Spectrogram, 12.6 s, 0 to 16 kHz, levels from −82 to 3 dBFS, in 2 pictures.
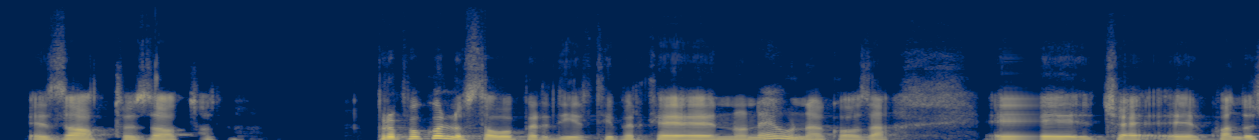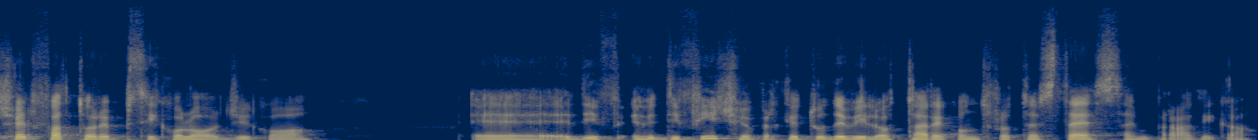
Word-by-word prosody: Esatto, 135 -1 +2
esatto. 130 -1 0 0.8
Proprio, 205 +2 +5
quello 265 0 +7
stavo 140 -1 +4
per 140 -2 -1
dirti, 130 +1 -3
perché 135 0 +4
non 140 +5 -2
è 215 - +2
una 140 - +1
cosa 130 -1 -1 0.4
ehm, 155 -2 +2
cioè, 145 0 +2
ehm, 140 -2 0
quando 150 +1 0
c'è 155 +7 -1
il 205 - +1
fattore 165 -6 0
psicologico, 125 -3 -5 0.7
eh, 130 -1 -3
è 140 - -3
dif 145 0 -5
è 155 +1 -3
difficile 150 +5 -3
perché 130 +4 -5
tu 170 - -5
devi 130 -4 +2
lottare 130 -1 -1
contro 130 -1 -7
te 130 0 -5
stessa 125 -1 -1
in 115 0 -10
pratica. - - -9
135 Hz, 160 wpm, -24 LUFS, 130-150 Hz, 0.8 s, quello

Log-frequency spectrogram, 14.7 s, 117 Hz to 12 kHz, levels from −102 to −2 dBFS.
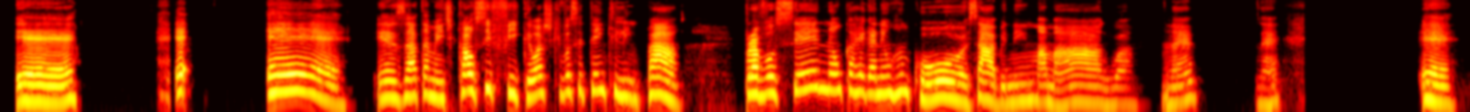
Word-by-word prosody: É. 185 +1 +4 1.0
Eh - - +2 0.8
É. 260 - +4 0.3
Exatamente, 215 +1 -2
calcifica. 275 -4 +2
Eu 220 - +2
acho 255 +1 -4
que - - -17
você 270 +2 -7
tem 285 +3 -6
que 275 0 -8
limpar 225 -1 +3 0.6
para 250 0 +7
você 280 +6 -3
não 290 -2 -3
carregar 270 -3 -4
nenhum 255 +1 -3
rancor, 210 -6 0
sabe, 170 0 +1
nenhuma 180 +1 -7
mágoa. 165 -1 -6 0.2
Né? 175 +5 -11 0.6
Né? 165 +2 -14 1.4
É. 175 -5 -1
215 Hz, 100 wpm, -26 LUFS, 180-260 Hz, 1.4 s, para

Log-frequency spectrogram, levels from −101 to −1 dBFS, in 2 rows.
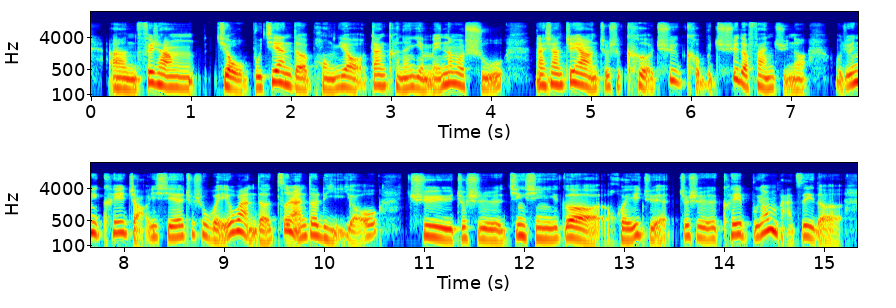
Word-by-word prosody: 呃， 155 -2 +1
非 220 - +3
常 165 -5 +2 0.2
久 150 -8 +3
不 160 - 0
见 210 +3 +4
的 155 -3 +2
朋 145 +1 -3
友， 165 -2 +1
但 180 -1 +1
可 175 - -5
能 150 +3 0
也 155 - 0
没 - - -2
那 210 +2 +3
么 200 - +2
熟。 - - -3 0.3
那 - - +1
像 195 0 +2
这 225 +1 +3
样， 180 -7 +4
就 - - -4
是 175 - -7
可 - - -2
去 260 -2 -3
可 215 - -7
不 - - -9
去 280 - -3
的 190 -6 +3
饭 165 -3 -2
局 150 - -9
呢， 140 0 -3 0.3
我 - - -6
觉 175 - -3
得 - - +3
你 230 -1 +5
可 230 +3 -3
以 235 - +3
找 225 - -3
一 180 - -3
些， 180 0 +1
就 210 +3 -9
是 210 - -4
委 185 - -1
婉 250 +1 +4
的、 - - -1
自 135 - -1
然 180 - +4
的 200 - +3
理 170 -6 -4
由 195 +3 -2 0.3
去 170 -6 +2
就 155 +3 -4
是 150 -4 -1
进 195 -1 0
行 160 -3 -1
一 155 - 0
个 165 -1 +3
回 150 +5 0
绝。 205 - -4
就 185 - -2
是 165 -4 -2
可 205 - -6
以 210 - +4
不 185 -3 -6
用 265 +4 +5
把 - - -10
自 185 - -4
己 180 - +2
的， - - -5
175 Hz, 275 characters per minute, -23 LUFS, 155-200 Hz, 0.3 s, 你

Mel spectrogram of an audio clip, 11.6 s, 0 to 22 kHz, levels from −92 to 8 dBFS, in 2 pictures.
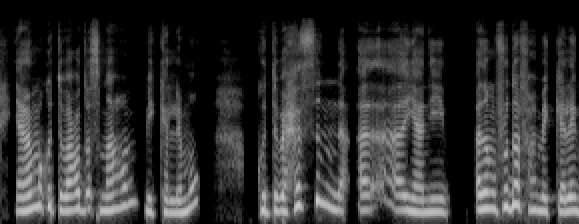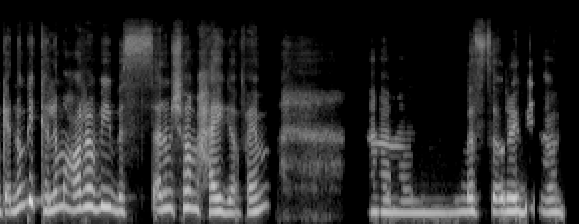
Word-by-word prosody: يعني 240 +1 +3
أنا 275 - +4
أمّا 330 - 0
كنت 325 -6 -1
باقعد 260 +2 +2
أسمعهم 285 +9 -2
بيتكلموا، 225 - -1 0.6
كنت 250 -2 0
باحس 330 - 0
إن 325 -11 0 0.6
آآ 260 - -1
يعني 230 -2 0 0.3
أنا 275 +2 +5
المفروض 310 +4 +2
أفهم 265 -8 0
الكلام 235 +1 0
كإنهم 245 +6 0
بيتكلموا 310 - +4
عربي 310 +3 +4
بس 245 -4 -5
أنا 270 +2 0
مش 290 - -2
فاهمة 300 -1 +2
حاجة 225 -3 +1
فاهم؟ 230 +10 -3 1.1
آمم، 210 0 -4
بس 235 0 -1
قريبين 235 +3 +3
أوي. 220 -2 -3
250 Hz, 150 wpm, -23 LUFS, 225-290 Hz, 1.1 s, أنا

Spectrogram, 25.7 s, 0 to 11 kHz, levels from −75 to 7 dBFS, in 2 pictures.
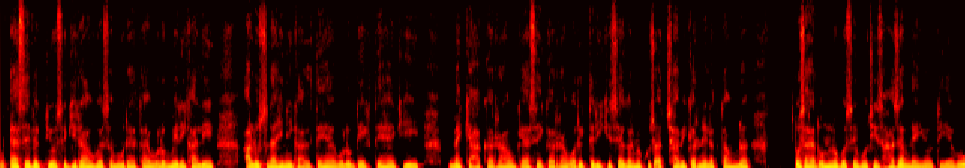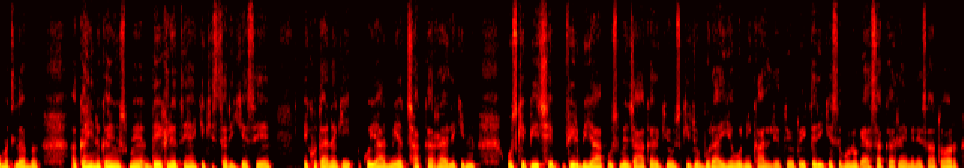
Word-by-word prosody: ऐसे 145 +5 +4
व्यक्तियों 165 0 +2
से 165 0 -4
घिरा 150 +1 +2
हुआ 150 0 +2
समूह 145 -1 -1
रहता 130 +3 -2
है 170 - +1
वो 175 +2 0
लोग 185 -1 +1
मेरी 170 +1 +3
खाली 165 +1 0 0.4
आलोचना 155 +3 +2
ही 165 -1 +3
निकालते 130 -6 -1
हैं। 130 0 +1
वो 135 +1 -1
लोग 150 0 0
देखते 135 +2 -2
हैं 140 0 +1
कि 150 0 +1 0.4
मैं 145 +1 +2
क्या 140 -1 -4
कर 135 -1 -2
रहा 130 -1 -2
हूँ? 135 +1 0
कैसे 135 +2 -2
कर 125 0 -3
रहा 130 +1 -3
हूँ? 145 - -1
और 165 - 0
एक 165 0 -2
तरीके 160 0 0
से - - -3
अगर 165 +2 +2
मैं 170 0 +1
कुछ 165 - -3
अच्छा 165 +7 -2
भी 180 0 +2
करने 140 -1 +2
लगता 135 0 -2
हूँ 130 +1 0
ना, 175 - +1 0.6
तो 180 - +6
शायद 180 +1 +1
उन 175 -1 +3
लोगों 175 +2 +3
से 185 - -3
वो 175 0 +1
चीज़ 180 -1 -3
हजम 135 +1 +3
नहीं 120 -2 0
होती 115 +3 -4
है। 125 - -1
वो 140 +5 0
मतलब 165 +1 +1 0.5
अ, 145 - +1
कहीं 165 +2 +6
न 175 - +6
कहीं 165 0 +5
उसमें 175 -2 +1
देख 155 +3 +5
लेते 150 -1 +3
हैं 150 0 +2
कि 160 - -4
किस - - -15
तरीके 135 -1 0
से 145 0 -1 0.5
एक 150 - +1
होता 155 +4 +1
है 185 - +2
ना 210 0 +2
कि 180 -3 -1 0.2
कोई 155 0 +4
आदमी 155 +1 +1
अच्छा 155 +1 0
कर 140 0 -1
रहा 145 -1 -1
है 140 - +1
लेकिन 150 +1 -1 0.4
उसके 145 +4 +2
पीछे 155 +3 +3 0.2
फिर 155 -2 +6
भी 170 +3 +2
आप 155 - -3
उसमें 150 0 +1
जा 140 0 -2
करके 135 0 -1
उसकी 135 +1 -2
जो 140 -2 -1
बुराई 130 0 +1
है 135 - +1
वो 130 0 +2
निकाल 130 -1 -2
लेते 120 +1 -4
हो। 130 - 0
तो 155 - -1
एक 165 - -1
तरीके 155 +2 +2
से 160 -1 -6
वो 175 +1 -2
लोग 180 0 -1
ऐसा 135 +4 -2
कर 125 - -2
रहे 125 - 0
हैं 125 - -3
मेरे 125 0 -3
साथ। 180 +7 -6
और 175 0 +1
150 Hz, 255 wpm, -23 LUFS, 135-165 Hz, 0.6 s, तो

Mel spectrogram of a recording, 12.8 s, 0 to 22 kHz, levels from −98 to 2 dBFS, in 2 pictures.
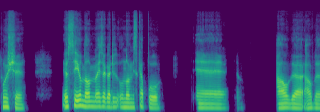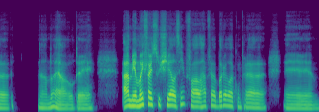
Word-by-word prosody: Poxa, 110 -7 0 0.7
eu 135 - +4
sei 160 +1 +4
o - - +5
nome, 145 -2 +3
mas 140 0 0
agora 135 -2 +2
o - - -3
nome 125 -1 +1
escapou. 110 -5 -2 0.7
É 110 -2 -2 1.0
alga 110 -1 +2
alga. 105 -1 -3 0.6
Não, 110 -1 -7
não 130 +6 -4
é - - 0
alga, 95 +1 -4
é 100 +1 -7 0.5
ah, 165 - +7
minha 160 0 +7
mãe 170 +5 +6
faz 195 -1 +4
sushi, 180 -1 0
ela 170 -2 +5
sempre 205 +4 -8
fala: 140 -3 +1
"Rafael, 150 +3 -4
bora 155 +3 -1
lá 155 -2 -1
comprar, 120 -5 -6 0.3
eh 95 -2 -7
115 Hz, 145 wpm, -21 LUFS, 105-145 Hz, 1.0 s, ah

